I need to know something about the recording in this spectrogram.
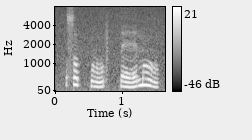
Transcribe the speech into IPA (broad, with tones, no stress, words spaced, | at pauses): sˤʊ˥˩pːɔ̃ː˨˩˦fpːɛː˨˩˦mɔ̃˥˩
